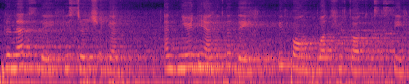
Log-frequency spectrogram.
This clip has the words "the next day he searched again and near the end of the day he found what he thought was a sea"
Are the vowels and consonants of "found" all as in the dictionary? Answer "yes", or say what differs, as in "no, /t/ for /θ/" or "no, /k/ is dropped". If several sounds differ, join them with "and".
yes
